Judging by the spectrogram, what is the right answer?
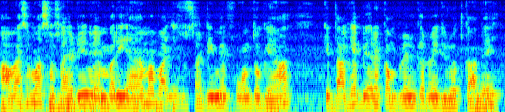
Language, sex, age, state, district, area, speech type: Sindhi, male, 45-60, Delhi, South Delhi, urban, spontaneous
